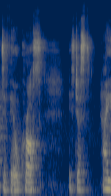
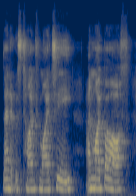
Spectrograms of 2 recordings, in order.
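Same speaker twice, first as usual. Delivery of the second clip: ordinary delivery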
